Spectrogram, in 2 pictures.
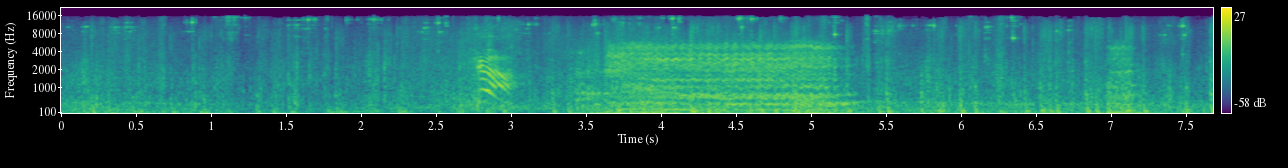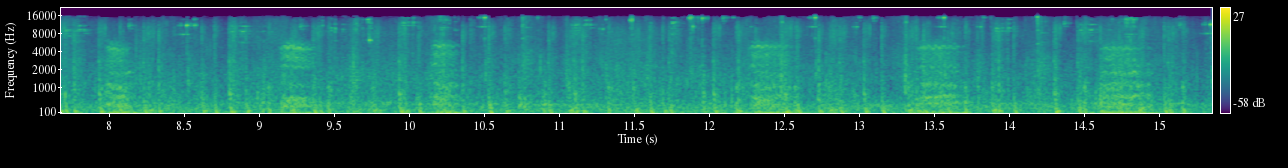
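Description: A large beast's heavy hooves thud on sand in a slow, steady plod.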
